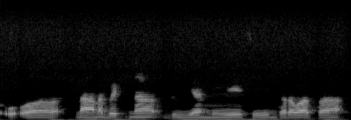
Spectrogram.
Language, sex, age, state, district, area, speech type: Telugu, male, 45-60, Andhra Pradesh, Eluru, rural, spontaneous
